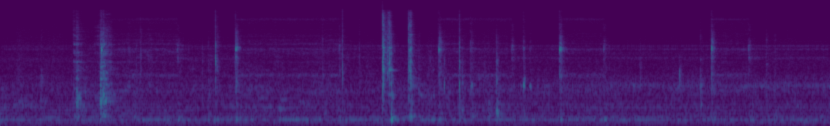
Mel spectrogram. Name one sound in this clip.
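Metal spatulas scrape and clack against a cold metal pan.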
